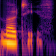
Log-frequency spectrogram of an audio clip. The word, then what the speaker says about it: MOTIV: applications under s Surplus motive you might pronounce it Motif but I'm American and we make everything sound ugly all right go ahead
